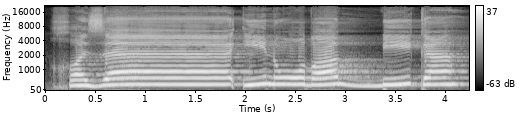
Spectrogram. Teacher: Hamzahnya i terdapat pada kata yang sama yaitu khozainu. Maka zainnya dipanjangkan empat atau lima harakat namun tidak boleh dua. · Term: mad wajib muttasil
